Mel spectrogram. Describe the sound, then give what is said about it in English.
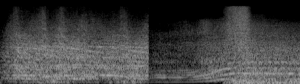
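A loud race car engine roars steadily, then after a brief dip revs up with a rising whine that climbs in pitch. No voices are heard. “He also owned a piece of an Indy race car team.”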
